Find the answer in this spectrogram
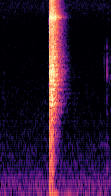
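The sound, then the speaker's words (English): A single loud hand clap, a sharp bright crack that fades quickly, surrounded by near silence with no voices. “Loud claps for moments of surprise or intervention.”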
